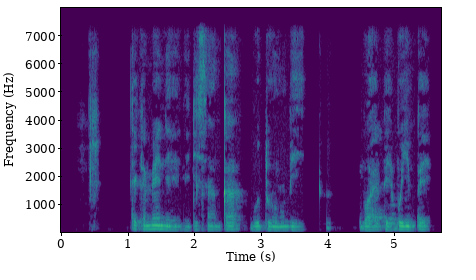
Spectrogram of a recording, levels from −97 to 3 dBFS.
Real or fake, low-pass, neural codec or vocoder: fake; 7.2 kHz; vocoder, 44.1 kHz, 128 mel bands every 512 samples, BigVGAN v2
